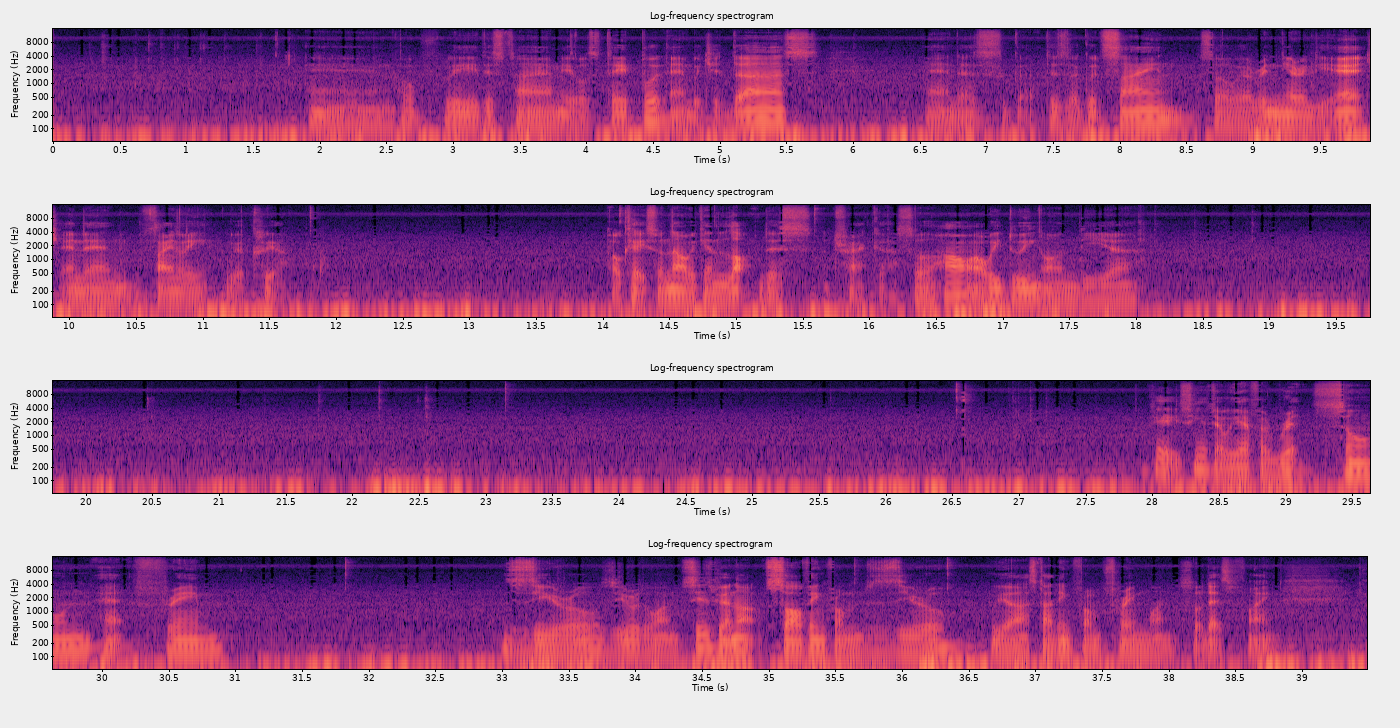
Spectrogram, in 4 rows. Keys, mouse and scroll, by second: 0.0-1.0 typing, 0.6 alt+Right, 11.8-15.1 drag, 16.0 scroll down 1, 16.3 middle click, 16.8 scroll down 1, 16.9-17.3 scroll up 1, 17.6 middle click, 18.0-18.6 scroll down 1, 18.6-18.9 scroll up 1, 18.9-21.1 middle drag, 21.3-21.7 scroll down 1, 21.7-23.1 middle drag, 23.1-26.9 drag, 26.9 scroll down 1, 27.2 middle click, 30.4-37.1 drag, 38.9 middle click.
